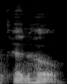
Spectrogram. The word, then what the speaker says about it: Ten Ho: 10-0 or 10-ho. No, like ho, like ho ho ho, kind Ho of.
